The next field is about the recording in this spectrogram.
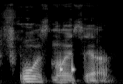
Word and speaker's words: Frohes Neues Jahr: Dennis, we wanted to start by saying Froy Noy Yar. Is how was that? – Was not bad. Frohes Neues Jahr. – Okay. Yeah. – That's how you say it.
